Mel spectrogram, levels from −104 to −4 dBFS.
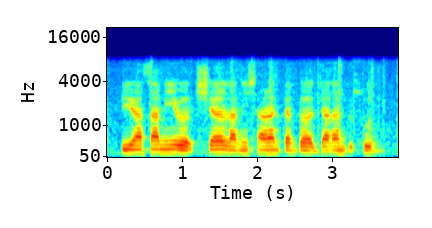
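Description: From the start to the end of the speech, noise suppressor artifacts are present. The suppressor pulls the steady room noise down by about 12 dB in each frame, so the background dips in the pauses and comes back under the speech. Unlike a gate, which switches noise fully on and off, this lowers it band by band rather than leaving hard silences.

From 3.19 to 3.67 s, speech is cut by the noise suppressor. It mistakes quiet parts of the speech for noise and turns them down by up to about 11 dB, for roughly a fifth of a second in total. The affected parts sound swallowed or faint. Unlike a dropout or packet loss, the sound never stops or jumps; it only sags in level, and the room noise, about 20 dB under the speech, sinks with it.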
